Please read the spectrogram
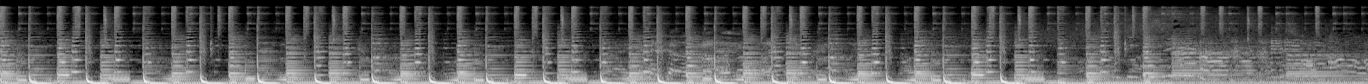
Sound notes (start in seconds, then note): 6.5 laughter; 9.9 electronic music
